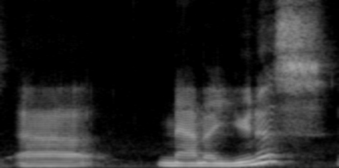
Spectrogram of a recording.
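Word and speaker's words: Namajūnas: Also, I was reminded that the pronunciation is Nama Yunus. The J, so Rose Nama, I was saying Rose Nama Yunus because I just read the words phonetically. – Yeah. – But in Lithuanian, the J is silent. – J is silent, yeah. So thanks for that. – Or J is Y.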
